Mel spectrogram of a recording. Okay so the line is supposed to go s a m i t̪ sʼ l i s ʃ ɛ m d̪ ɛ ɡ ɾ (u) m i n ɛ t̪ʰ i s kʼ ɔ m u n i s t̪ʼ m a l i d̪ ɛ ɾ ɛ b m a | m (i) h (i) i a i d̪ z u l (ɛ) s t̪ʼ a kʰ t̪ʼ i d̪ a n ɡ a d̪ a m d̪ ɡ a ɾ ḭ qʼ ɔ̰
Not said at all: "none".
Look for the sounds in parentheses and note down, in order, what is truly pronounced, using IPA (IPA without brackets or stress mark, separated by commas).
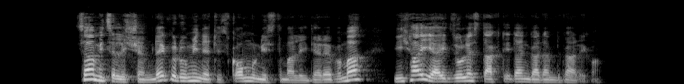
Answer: u, i, a, ɛ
